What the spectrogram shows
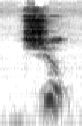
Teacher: la lengua hace contacto con la zona del paladar duro, donde se crea esa estrechez por donde el aire escapa, produciendo la fricción. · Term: alveopalatal africativa coronal sorda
